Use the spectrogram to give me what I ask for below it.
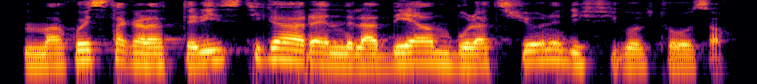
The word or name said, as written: difficoltosa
